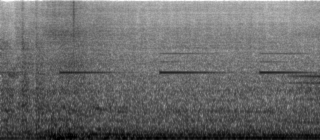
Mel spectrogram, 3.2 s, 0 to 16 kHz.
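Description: A 2005-14 Ford Mustang engine running at a steady idle nearby, a constant low rumble with a faint high electronic tone sounding intermittently over it.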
